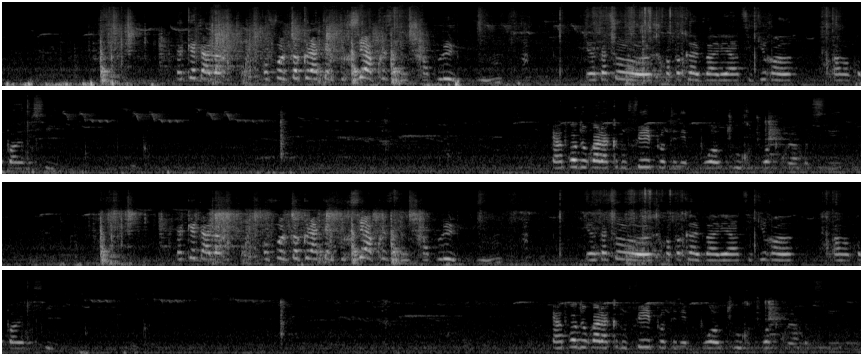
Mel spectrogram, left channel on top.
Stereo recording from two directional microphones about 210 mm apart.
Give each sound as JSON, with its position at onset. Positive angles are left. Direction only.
{"t": 0.9, "sound": "a sound", "side_deg": 15}
{"t": 1.7, "sound": "speech", "side_deg": 15}
{"t": 5.8, "sound": "speech", "side_deg": 10}
{"t": 11.4, "sound": "turkey", "side_deg": 15}
{"t": 14.1, "sound": "speech", "side_deg": 15}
